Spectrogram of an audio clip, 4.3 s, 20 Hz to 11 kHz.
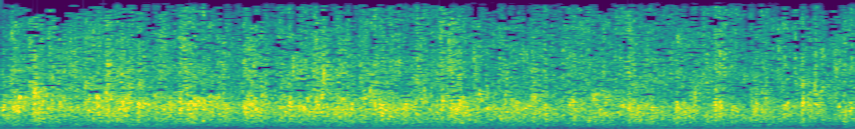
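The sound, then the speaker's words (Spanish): An audience claps steadily for a couple receiving a 25% recognition, a dense, even wash of many hands with no breaks or swells, holding the same strong level for about four seconds beneath a faint low hum. “Para los que pido un fuerte aplauso.”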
